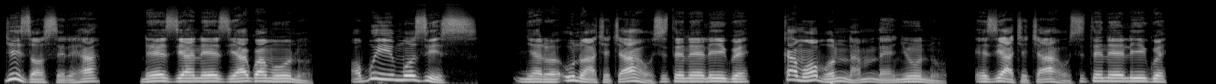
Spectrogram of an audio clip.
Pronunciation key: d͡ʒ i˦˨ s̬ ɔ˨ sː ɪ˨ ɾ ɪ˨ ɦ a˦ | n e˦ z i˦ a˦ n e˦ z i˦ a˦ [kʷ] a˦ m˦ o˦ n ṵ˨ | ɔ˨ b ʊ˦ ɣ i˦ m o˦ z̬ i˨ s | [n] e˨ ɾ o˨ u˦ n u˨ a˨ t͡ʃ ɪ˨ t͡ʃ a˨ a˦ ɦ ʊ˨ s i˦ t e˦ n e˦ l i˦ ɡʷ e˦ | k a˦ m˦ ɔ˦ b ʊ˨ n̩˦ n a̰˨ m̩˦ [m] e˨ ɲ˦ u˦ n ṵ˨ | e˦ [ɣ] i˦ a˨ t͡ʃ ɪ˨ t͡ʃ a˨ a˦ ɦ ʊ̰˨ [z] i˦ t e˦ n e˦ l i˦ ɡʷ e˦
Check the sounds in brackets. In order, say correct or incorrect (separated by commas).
incorrect, incorrect, incorrect, incorrect, incorrect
